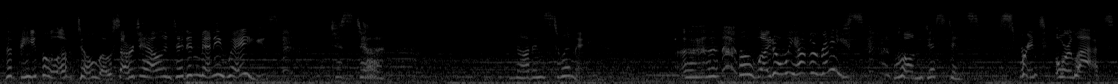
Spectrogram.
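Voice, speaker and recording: A woman's voice: very high voice, expressive, unhurried. A woman voice-acting a sly, greedy, cat-tailed demigod treasure hunter in a video game, teasing, theatrical and bossy. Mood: flustered, irritated. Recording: game music behind the voice.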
